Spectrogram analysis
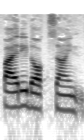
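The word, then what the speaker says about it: Pyridoxine: हम लोग कहते हैं पायरीडॉक्साइन, ठीक है, पायरीडोक्साइन भी कहा जाता है, पायरीडॉक्साइन भी कहा जा सकता है, प्रोनाउंसिएशन आपके ऊपर है, जैसे मर्जी पढ़ सकते हैं, ठीक है।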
